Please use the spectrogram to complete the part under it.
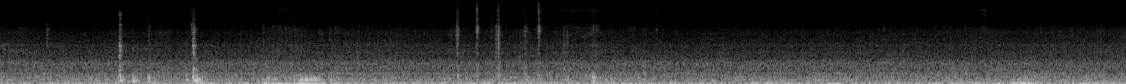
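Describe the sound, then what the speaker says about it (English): A car passes through water on a flooded UK road, heard from inside a vehicle as a low rumbling wash with a few sharp knocks and splashes over steady engine and road noise. "there's a river running down this road and a car's just gone through it"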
